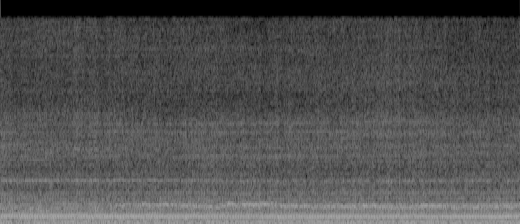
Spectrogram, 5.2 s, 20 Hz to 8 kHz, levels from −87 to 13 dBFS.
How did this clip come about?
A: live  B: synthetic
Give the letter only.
A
